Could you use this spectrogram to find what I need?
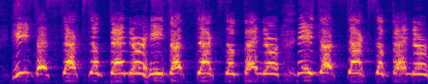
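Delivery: shrill screaming at full volume, very high and loud. Retelling a moment at a pizza place, imitating Lane screaming into the microphone. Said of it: "he starts screaming".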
